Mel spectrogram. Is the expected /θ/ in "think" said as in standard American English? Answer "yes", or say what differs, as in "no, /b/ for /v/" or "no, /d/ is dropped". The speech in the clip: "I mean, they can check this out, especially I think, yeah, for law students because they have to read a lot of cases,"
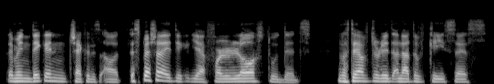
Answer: no, /t/ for /θ/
